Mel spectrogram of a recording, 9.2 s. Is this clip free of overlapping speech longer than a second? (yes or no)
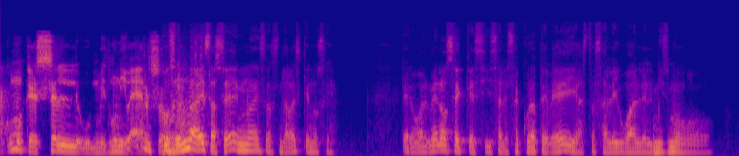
no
